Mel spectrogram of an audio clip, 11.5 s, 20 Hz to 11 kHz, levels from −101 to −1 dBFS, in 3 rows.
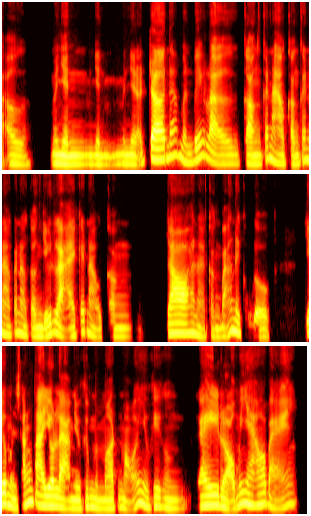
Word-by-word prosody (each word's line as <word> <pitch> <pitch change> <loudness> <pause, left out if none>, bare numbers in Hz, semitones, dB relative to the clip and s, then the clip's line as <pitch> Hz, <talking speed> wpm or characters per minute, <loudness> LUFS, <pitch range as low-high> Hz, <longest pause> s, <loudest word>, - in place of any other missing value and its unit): ừ, 115 -2 -4 0.3
mình 120 -1 0
nhìn 115 0 +1
nhìn 110 0 -5
mình 120 - -2
nhìn 120 - -1
ở - - -6
trên 175 0 +8
á, 225 +2 -3
mình 140 -10 -4
biết 190 +9 -2
là, - - +2
ừ, 120 0 -5
cần 115 -1 0
cái 190 - -6
nào, 120 -11 -1
cần 115 0 -5
cái 170 - -6
nào, 135 -7 -3
cái 155 - -7
nào 135 -4 -4
cần 115 0 -2
giữ 125 +5 0
lại, 115 -8 +1
cái 170 +8 -6
nào 115 -10 -5
cần 110 -1 -7 0.5
cho 150 0 +6
hay 155 0 -1
là 120 -6 -5
cần 105 -1 -8
bán 180 +11 -2
đi 170 - +1
cũng 255 - -26
được. 470 - -2 0.5
Chứ 175 +1 +5
mình 125 -7 +1
sắn 185 +12 0
tay 155 -6 +6
vô 145 - +7
làm 125 -5 +3
nhiều 110 -1 +1
khi 135 - -2
mình 120 -4 -1
mệt 115 +2 -1
mỏi, 145 +8 -3
nhiều 155 -7 -1
khi 135 +2 -2
còn 115 -2 -5 0.2
gây 150 +2 +4
lộn 130 0 +2
với 165 - +1
nhau 160 -3 +2
á 170 - +1
bạn. 125 +9 -4
125 Hz, 285 wpm, -23 LUFS, 115-155 Hz, 0.5 s, trên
